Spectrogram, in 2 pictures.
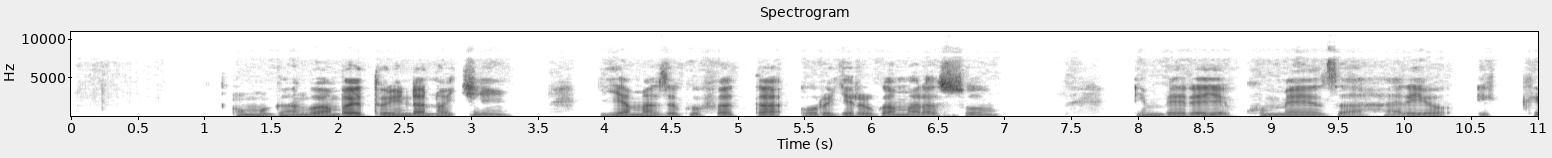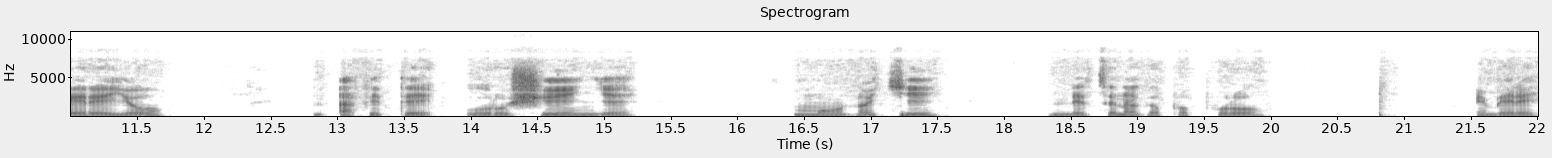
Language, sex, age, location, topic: Kinyarwanda, male, 18-24, Nyagatare, health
